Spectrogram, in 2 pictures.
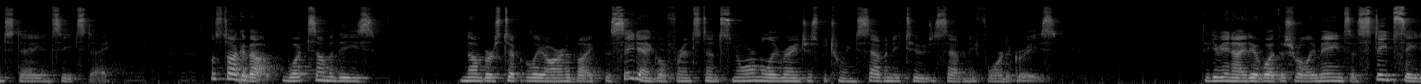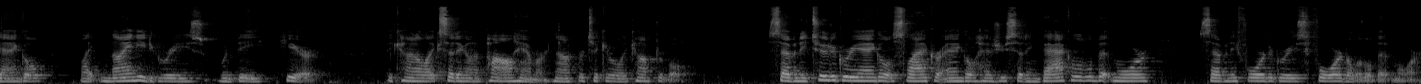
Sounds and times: Speech: 0.0s - 1.2s, 2.1s - 3.9s, 4.6s - 10.6s, 12.0s - 17.5s, 18.1s - 21.2s, 21.9s - 28.4s.

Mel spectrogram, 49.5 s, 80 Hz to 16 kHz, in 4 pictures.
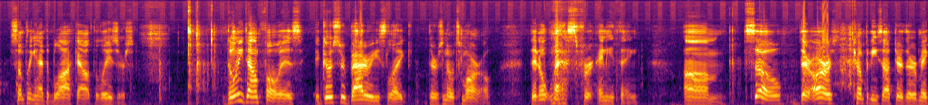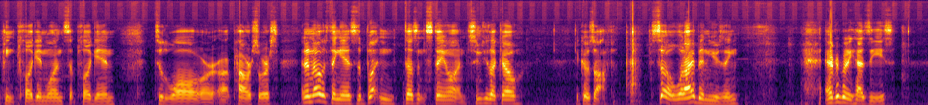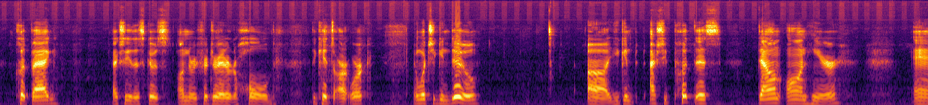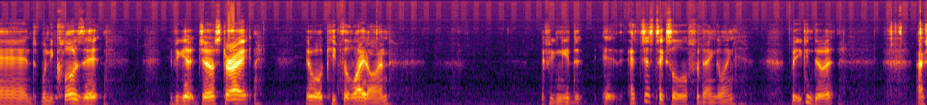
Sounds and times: Inside, small room: 0.0s - 49.4s
Speech: 0.2s - 1.8s, 3.0s - 19.4s, 20.1s - 22.2s, 23.4s - 24.3s, 25.0s - 25.6s, 26.2s - 29.7s, 30.3s - 31.2s, 32.6s - 36.1s, 36.9s - 38.6s, 39.4s - 40.6s, 41.2s - 42.4s, 44.4s - 47.1s, 47.7s - 48.4s.

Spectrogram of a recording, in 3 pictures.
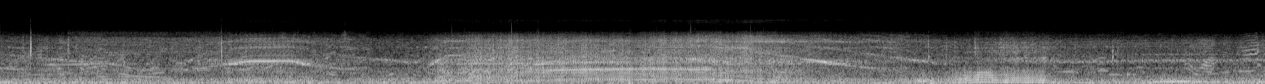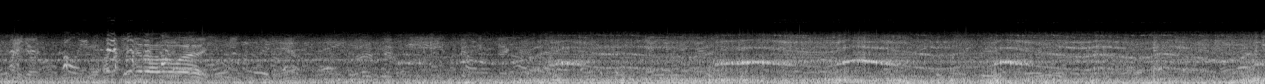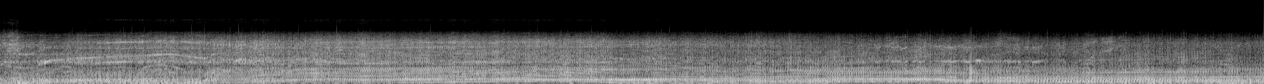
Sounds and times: Hubbub, speech noise, speech babble: 0.0s - 37.9s
Outside, rural or natural: 0.0s - 37.9s
Race car, auto racing: 0.0s - 37.9s
Speech: 10.6s - 19.9s, 35.4s - 36.8s.

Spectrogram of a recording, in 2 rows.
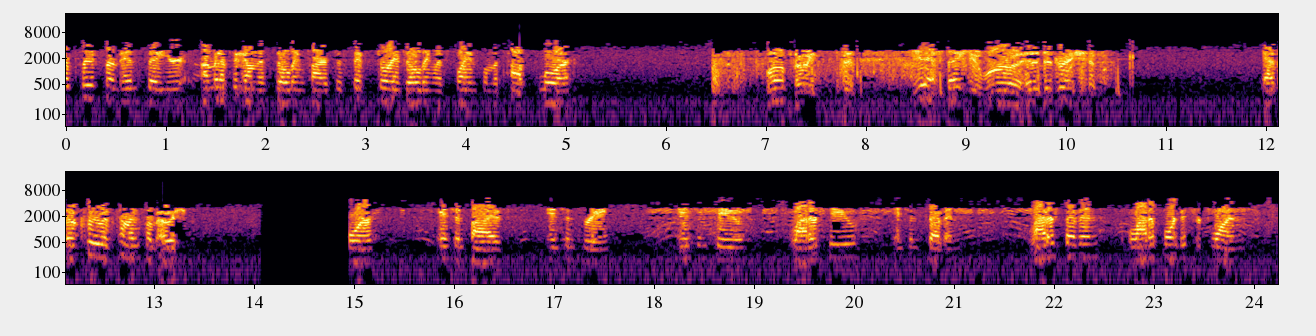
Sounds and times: Speech: 0.0s - 5.1s, 7.0s - 10.7s, 12.0s - 13.4s, 15.0s - 24.2s
Crackle: 3.8s - 14.1s.

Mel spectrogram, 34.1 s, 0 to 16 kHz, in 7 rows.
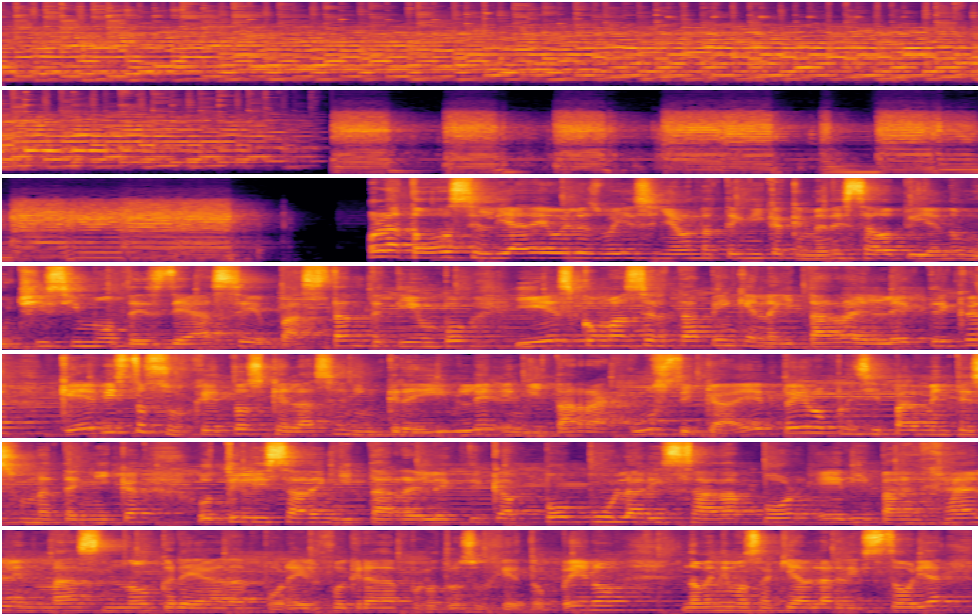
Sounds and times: Music: 0.0s - 34.1s
Speech: 11.6s - 34.1s.

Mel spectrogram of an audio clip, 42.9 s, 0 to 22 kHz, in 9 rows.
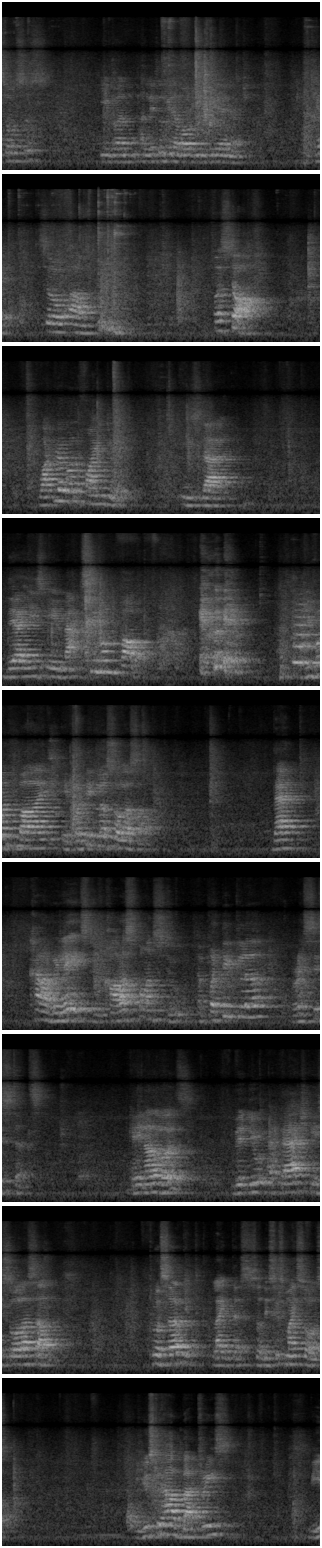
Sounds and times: Speech: 0.0s - 0.8s, 1.5s - 3.8s, 4.6s - 6.4s, 8.0s - 8.9s, 10.1s - 11.6s, 12.2s - 13.2s, 14.3s - 16.6s, 17.3s - 21.5s, 23.1s - 29.3s, 30.5s - 34.6s, 35.6s - 38.4s, 40.0s - 41.8s.

